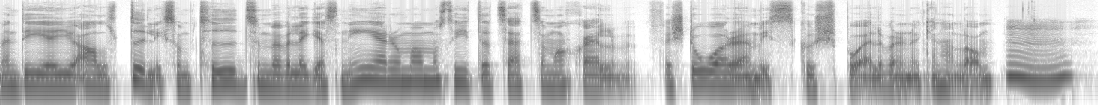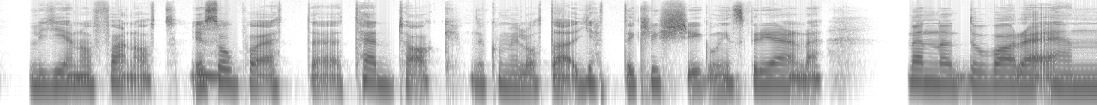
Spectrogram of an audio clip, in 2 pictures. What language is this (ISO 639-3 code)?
swe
